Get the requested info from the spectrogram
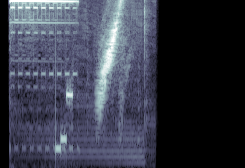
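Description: Short electronic intro sting: a fast ringing trill of several high tones, then a quick rising sweep, cut off after about a second and a half.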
